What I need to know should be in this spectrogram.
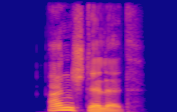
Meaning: second-person plural dependent subjunctive I of anstellen
- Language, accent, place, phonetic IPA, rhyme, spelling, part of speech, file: German, Germany, Berlin, [ˈanˌʃtɛlət], -anʃtɛlət, anstellet, verb, De-anstellet.ogg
